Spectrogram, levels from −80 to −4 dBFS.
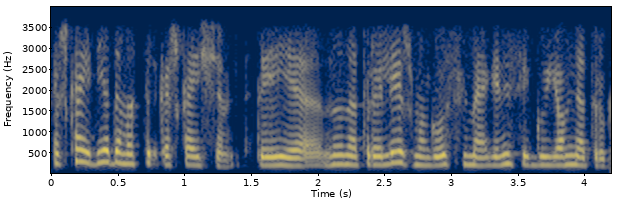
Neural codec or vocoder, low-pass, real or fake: none; 3.6 kHz; real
